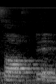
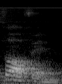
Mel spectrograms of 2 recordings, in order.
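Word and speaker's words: soften: ই এন আমরা এটাকে সফটেন বলি কি বলি সফটেন কিন্তু এর উচ্চারণ হচ্ছে সফেন উচ্চারণ কি সফটেন তার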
